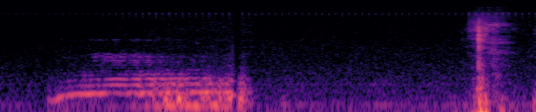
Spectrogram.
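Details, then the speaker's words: A sleeping dog snoring in the background, heard during a live stream. "Can you guys hear that dog snoring right now?"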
